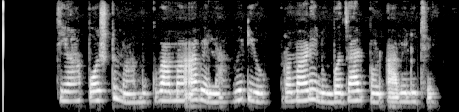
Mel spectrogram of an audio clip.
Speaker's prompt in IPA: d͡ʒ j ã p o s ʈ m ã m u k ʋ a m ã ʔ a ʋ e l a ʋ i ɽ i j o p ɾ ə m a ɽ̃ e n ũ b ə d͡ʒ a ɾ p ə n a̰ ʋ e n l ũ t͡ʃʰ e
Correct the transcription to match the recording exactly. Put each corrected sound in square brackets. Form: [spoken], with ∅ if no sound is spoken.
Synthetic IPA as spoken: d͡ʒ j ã p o s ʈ m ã m u k ʋ a m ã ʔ a ʋ e l a ʋ i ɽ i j o p ɾ ə m a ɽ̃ e n ũ b ə d͡ʒ a ɾ p ə [ɳ] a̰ ʋ e [∅] l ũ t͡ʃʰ e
